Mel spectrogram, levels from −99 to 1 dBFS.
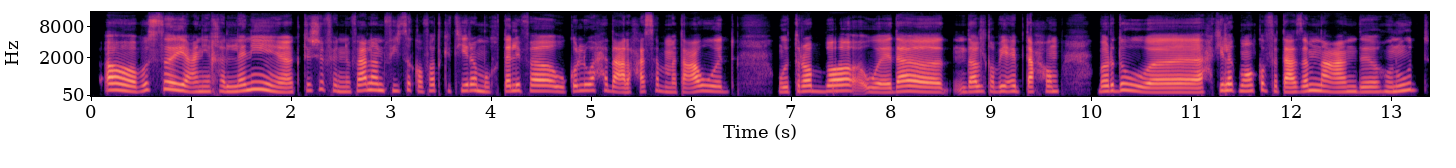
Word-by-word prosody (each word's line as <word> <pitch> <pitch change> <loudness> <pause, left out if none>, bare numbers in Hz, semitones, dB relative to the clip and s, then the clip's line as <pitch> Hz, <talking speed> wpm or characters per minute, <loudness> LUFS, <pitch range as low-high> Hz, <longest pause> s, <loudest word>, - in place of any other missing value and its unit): آه 265 -6 +6
بُص 275 +8 -4
يعني 225 -9 +2
خلاني 230 0 0
أكتشف 265 +7 -7
إن 210 -3 -7
فعلًا 265 +4 +1
في 250 -1 -11
ثقافات 250 -1 -8
كثيرة 255 +2 -4
مختلفة 240 +1 0
وكل 225 +4 -6
واحد 265 0 -4
على 190 -1 +4
حسب 215 +6 -5
ما 200 -2 -7
اتعود 210 +2 -1 0.4
واتربى، 225 +2 -2 0.3
وده 200 +2 +3
ده 210 +3 -3
الطبيعي 220 0 -3
بتاعهم. 220 +1 -1 0.4
برضه 235 -2 -1 0.5
أحكي 255 +6 -4
لك 270 -1 0
موقف 240 +2 -3
اتعزمنا 225 +4 +2
عند 205 0 +1
هنود 215 +6 -4
225 Hz, 130 wpm, -26 LUFS, 210-255 Hz, 0.5 s, آه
